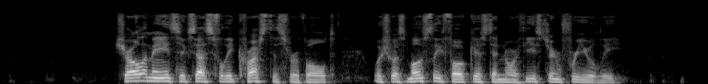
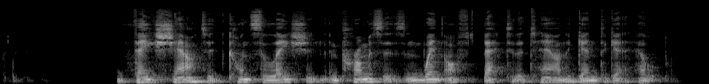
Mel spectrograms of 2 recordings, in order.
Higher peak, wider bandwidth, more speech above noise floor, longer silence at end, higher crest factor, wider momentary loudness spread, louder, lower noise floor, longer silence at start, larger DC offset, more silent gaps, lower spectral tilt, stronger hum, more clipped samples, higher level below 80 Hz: first, -2 dBFS vs -8 dBFS; second, 11.5 kHz vs 15 kHz; second, 48 dB vs 60 dB; first, 0.9 s vs 0.4 s; about the same, 18 dB vs 20 dB; about the same, 11 LU vs 12 LU; first, -20 LUFS vs -26 LUFS; second, -67 dBFS vs -86 dBFS; first, 1.15 s vs 0.15 s; neither; neither; first, -6.5 dB/octave vs -4.5 dB/octave; neither; neither; first, -50 dBFS vs -58 dBFS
